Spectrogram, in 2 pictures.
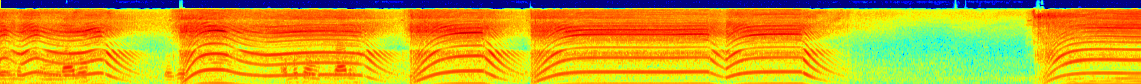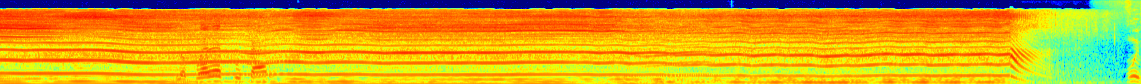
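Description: An air-powered sander whines at a high pitch, repeatedly spinning up and winding down.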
